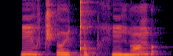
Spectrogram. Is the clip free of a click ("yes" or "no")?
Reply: no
